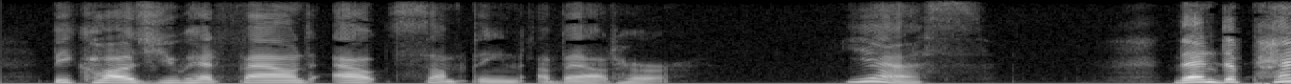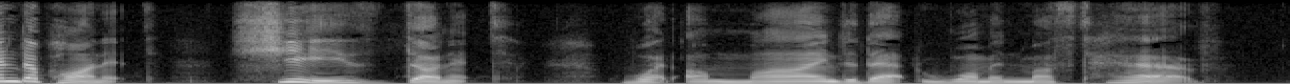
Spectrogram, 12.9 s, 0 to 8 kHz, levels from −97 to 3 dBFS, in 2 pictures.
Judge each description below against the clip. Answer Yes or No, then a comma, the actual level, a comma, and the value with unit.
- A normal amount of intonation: No, wide, 5.7 semitones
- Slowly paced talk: Yes, slow, 105 wpm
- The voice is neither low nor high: Yes, medium, 160 Hz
